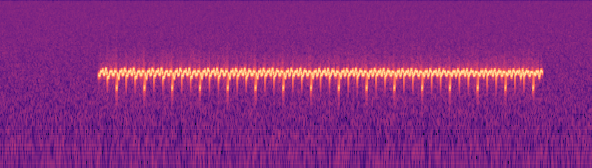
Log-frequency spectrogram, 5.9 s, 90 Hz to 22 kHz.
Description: SSTV (slow-scan television), Scottie S2, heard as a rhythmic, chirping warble.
